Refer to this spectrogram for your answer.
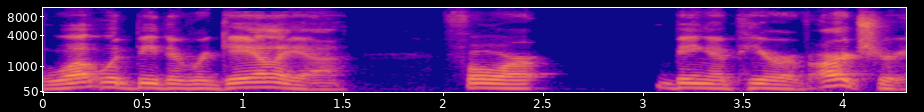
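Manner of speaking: ordinary delivery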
